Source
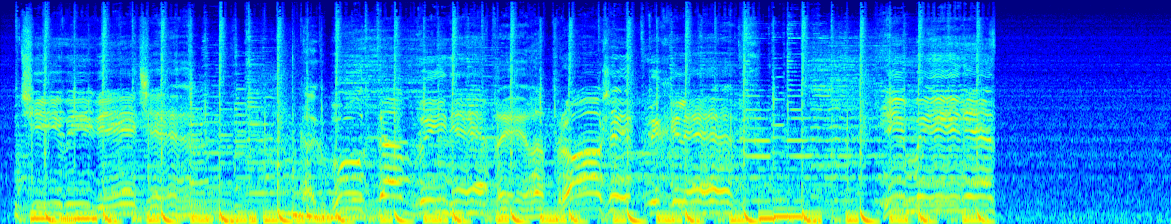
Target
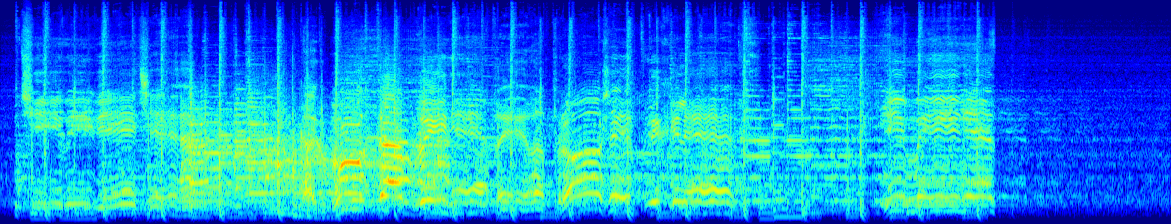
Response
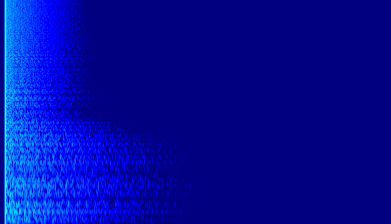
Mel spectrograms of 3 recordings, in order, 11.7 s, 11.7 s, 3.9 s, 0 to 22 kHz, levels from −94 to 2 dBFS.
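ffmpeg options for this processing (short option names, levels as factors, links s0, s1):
-filter_complex "[0:a]asettb=1/sr,asplit=3[s0][s1][s2];[s0]atrim=end=1.804[s3];[s1]atrim=start=1.8:end=4.49,asetpts=PTS-STARTPTS,afade=t=in:d=0.004:c=qsin,afade=t=out:st=2.686:d=0.004:c=qsin,equalizer=f=1200:w=0.64:g=12.5[s4];[s2]atrim=start=4.486[s5];[s3][s4]acrossfade=d=0.004:c1=hsin:c2=qsin[s6];[s6][s5]acrossfade=d=0.004:c1=qsin:c2=hsin,aeval=exprs='(tanh(10*val(0)+0.7)-tanh(0.7))/10':c=same,highpass=f=350:w=0.5412,highpass=f=350:w=1.3066,aecho=1:1:349|698|1047|1396:0.0794|0.0445|0.0249|0.0139"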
